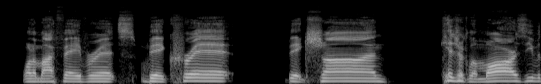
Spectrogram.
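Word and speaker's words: K.R.I.T.: introduce me who is he this is big crit okay Big crib uh spell it k-r-i-t k-r-i-t big crit okay crit became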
